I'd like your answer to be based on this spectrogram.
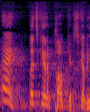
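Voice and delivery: usual speaking voice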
